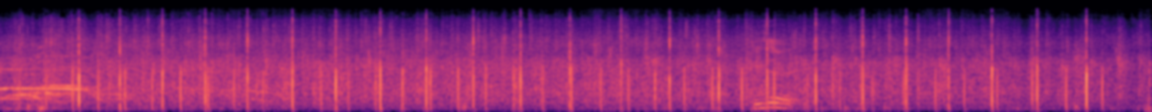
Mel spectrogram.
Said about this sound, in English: Before I do that, would you guys be willing to give our panel a round of applause?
